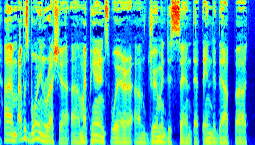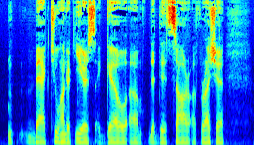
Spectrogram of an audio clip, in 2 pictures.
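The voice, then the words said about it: Noticeable foreign accent. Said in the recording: “where's the accent come from?”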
